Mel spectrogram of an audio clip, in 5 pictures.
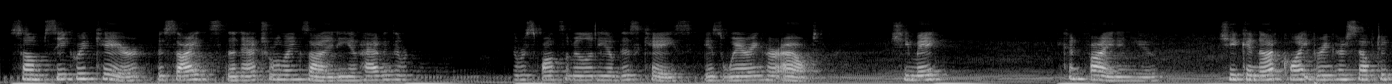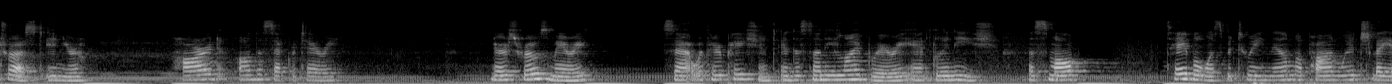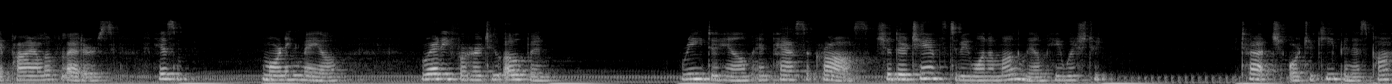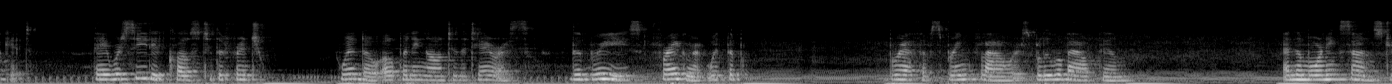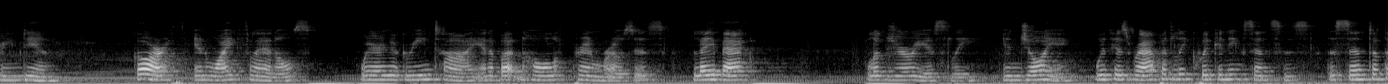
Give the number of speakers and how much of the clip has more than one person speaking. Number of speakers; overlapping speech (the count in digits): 1, no overlap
